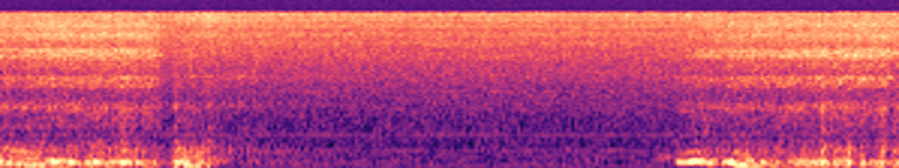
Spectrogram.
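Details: Tired pit bull dog asleep and snoring: two low rumbling snore breaths separated by a quiet pause.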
